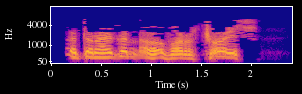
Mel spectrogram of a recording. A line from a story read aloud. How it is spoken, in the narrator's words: he said in a thin, hard voice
